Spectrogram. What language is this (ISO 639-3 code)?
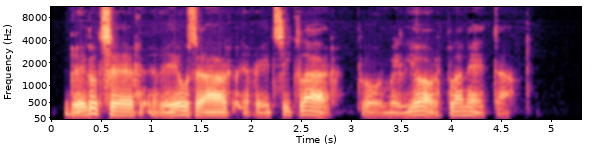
ina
